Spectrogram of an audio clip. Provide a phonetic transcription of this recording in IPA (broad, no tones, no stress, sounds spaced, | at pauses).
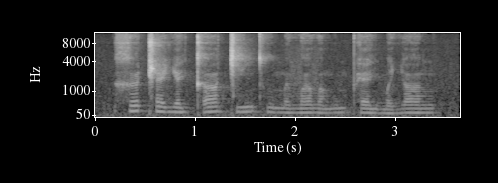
x ə ǁ ɛ ʎ ɛ j kʼ ʌ ǀ i ŋ tʰ u m ə v ʌ v ʌ m u m pʰ ɛ j m ʌ ʎ ʌ ŋ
